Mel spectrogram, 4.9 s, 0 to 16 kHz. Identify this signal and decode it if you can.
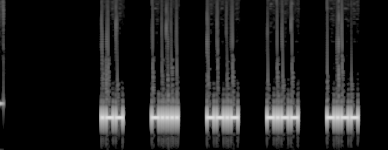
Morse code, heard as a keyed tone, about 39 wpm, spaced as for 18 wpm, 700 Hz. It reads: W6QYY
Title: USA Call Signs - 4x Character Spacing - 40wpm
